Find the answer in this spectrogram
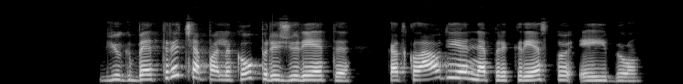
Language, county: Lithuanian, Kaunas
